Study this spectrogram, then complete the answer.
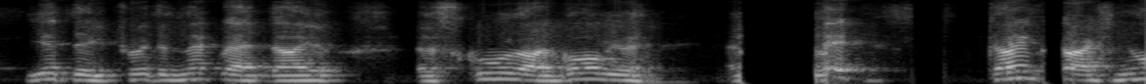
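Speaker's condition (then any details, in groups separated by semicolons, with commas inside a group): Cerebral palsy; since birth; speech not very clear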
